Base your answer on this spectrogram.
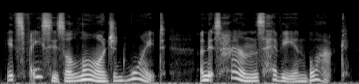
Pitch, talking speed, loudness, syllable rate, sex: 185 Hz, 200 wpm, -16 LUFS, 5.4 syllables/s, female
